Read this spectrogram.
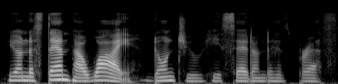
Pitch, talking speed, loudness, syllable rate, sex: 165 Hz, 175 wpm, -21 LUFS, 4.3 syllables/s, female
